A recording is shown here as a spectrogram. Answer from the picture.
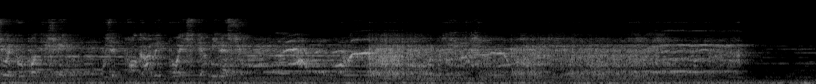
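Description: Film soundtrack playing from a smartphone: music with voices over it and a few high rising cries, dropping away abruptly shortly before the end.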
